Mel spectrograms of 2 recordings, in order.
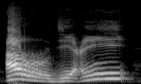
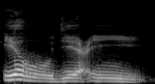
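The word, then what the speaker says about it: ارجعي: Berarti contoh pada ayat 28 ini bacanya bukan arji'i, bukan juga urji'i, tapi bacalah irji'i. Kenapa nggak dibaca ar? Karena kalau A harus ada lam, di sini nggak ada lam.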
